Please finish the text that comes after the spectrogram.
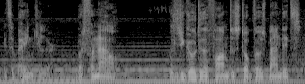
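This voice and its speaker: An actor playing a gentle, anguished young Greek healer in a video game, earnest, hesitant and pleading. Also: male voice, lowish voice, moderate pace, over music, close to an everyday voice. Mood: grave, earnest. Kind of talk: video game cutscene acting.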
